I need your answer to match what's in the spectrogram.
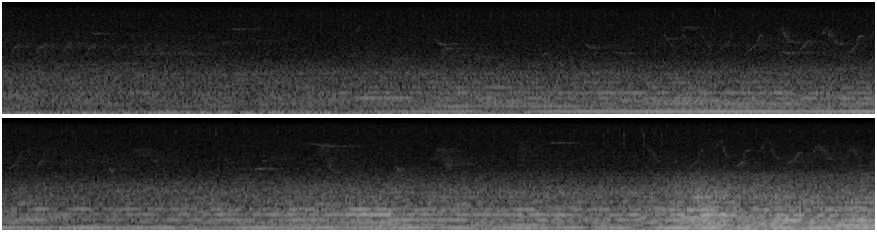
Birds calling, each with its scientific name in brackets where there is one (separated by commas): American Goldfinch (Spinus tristis)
